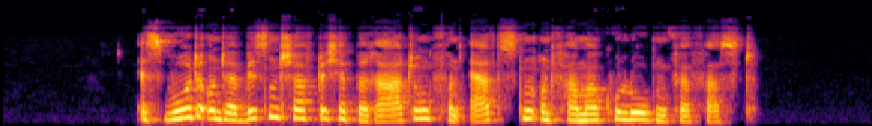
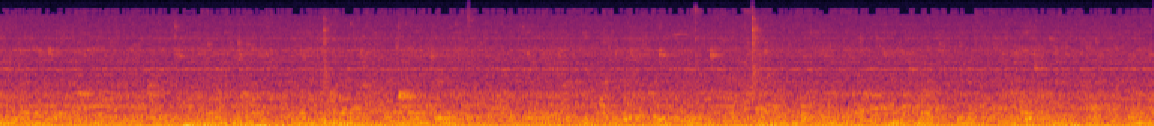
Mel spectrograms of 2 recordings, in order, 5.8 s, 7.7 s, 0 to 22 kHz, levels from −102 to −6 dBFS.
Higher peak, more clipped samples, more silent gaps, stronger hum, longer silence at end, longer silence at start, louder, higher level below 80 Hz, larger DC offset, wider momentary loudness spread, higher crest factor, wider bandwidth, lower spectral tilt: first, -2 dBFS vs -14 dBFS; neither; neither; neither; first, 0.8 s vs 0 s; first, 0.95 s vs 0 s; first, -14 LUFS vs -30 LUFS; second, -62 dBFS vs -34 dBFS; second, under 0.1% vs 3%; first, 8 LU vs 2 LU; about the same, 14 dB vs 14 dB; second, 9.4 kHz vs 18 kHz; second, -4 dB/octave vs -5.5 dB/octave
